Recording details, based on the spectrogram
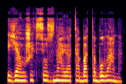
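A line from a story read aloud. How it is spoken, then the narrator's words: Whispering. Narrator (Russian): зашептала Диана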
